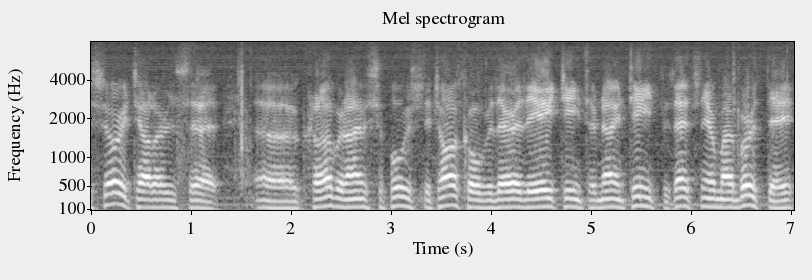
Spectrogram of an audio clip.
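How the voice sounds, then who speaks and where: Over noticeable background noise, the speaker talks at a moderate pace in an American accent with fairly even intonation. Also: man. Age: 90s. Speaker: war veteran. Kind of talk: casual interview. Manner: halting, many fillers.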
